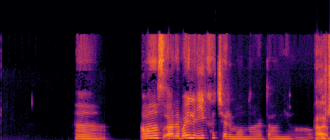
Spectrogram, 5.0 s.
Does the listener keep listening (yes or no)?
no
